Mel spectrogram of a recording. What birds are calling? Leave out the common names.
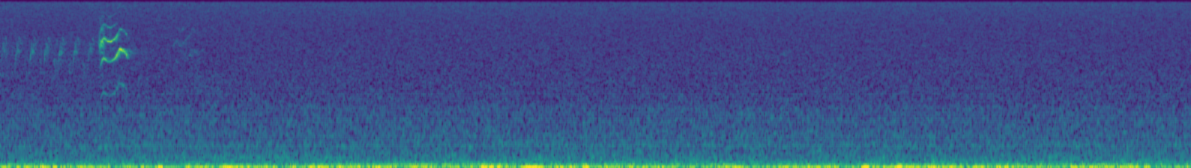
Chlorodrepanis virens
